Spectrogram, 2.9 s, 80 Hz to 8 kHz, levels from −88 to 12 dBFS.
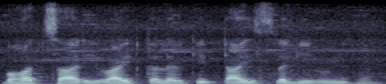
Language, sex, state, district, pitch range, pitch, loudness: Hindi, female, Uttar Pradesh, Lucknow, 125-140 Hz, 135 Hz, -18 LUFS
